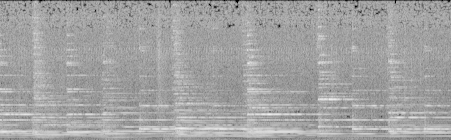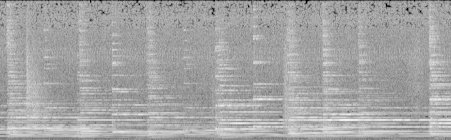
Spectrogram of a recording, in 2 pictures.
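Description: Handbell choir playing: several handbells rung together in chords, each set of notes ringing on and overlapping the next as new bells are struck.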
